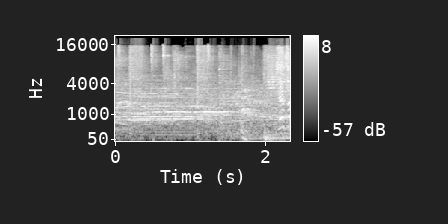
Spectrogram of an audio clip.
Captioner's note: cheers and applause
